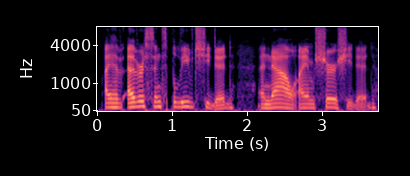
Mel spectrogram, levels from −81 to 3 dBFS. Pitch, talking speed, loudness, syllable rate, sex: 145 Hz, 225 wpm, -20 LUFS, 5.6 syllables/s, female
